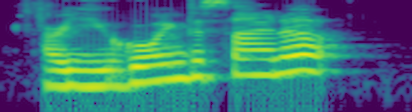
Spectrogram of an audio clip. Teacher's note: shift the stress to the word up and we get a verb sign up which means to join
